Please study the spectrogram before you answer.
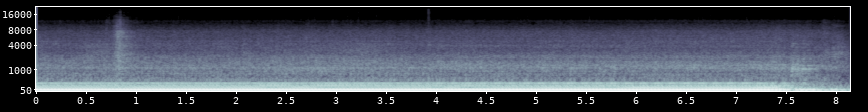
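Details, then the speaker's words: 2016 BMW 428i xDrive N20/N26 with fuel pump unplugged before pump replacement: steady low idle hum holds about seven seconds, then stumbles and dies as the lines run out of fuel; stall from fuel starvation. "And the car turned off by itself."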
